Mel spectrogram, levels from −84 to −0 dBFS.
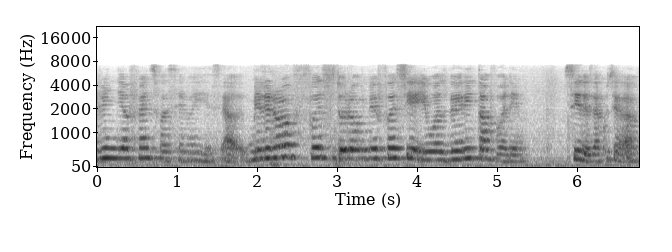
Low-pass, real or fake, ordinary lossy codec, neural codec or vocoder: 7.2 kHz; fake; none; vocoder, 24 kHz, 100 mel bands, Vocos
